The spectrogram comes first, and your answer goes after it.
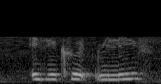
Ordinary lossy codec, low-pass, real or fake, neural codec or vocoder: none; 3.6 kHz; real; none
